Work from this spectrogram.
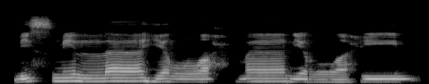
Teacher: kita berikan takrir itu sesuai dengan porsinya yaitu kita memberikan ataupun kita mengangkat ya lidah kita ujung lidah kita ke langit-langit cuma sekali aja Bismillahirrahmanirrahim enggak perlu sampai hirahimirahim tapi cuma sekali aja naiknya ya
